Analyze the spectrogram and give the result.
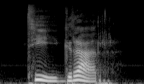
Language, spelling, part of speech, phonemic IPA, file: Swedish, tiger, noun / verb, /¹tiːɡɛr/, Sv-tiger.ogg
- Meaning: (noun) tiger (animal); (verb) present indicative of tiga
